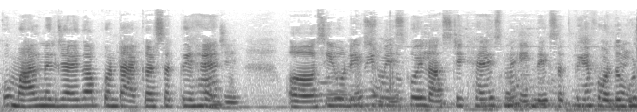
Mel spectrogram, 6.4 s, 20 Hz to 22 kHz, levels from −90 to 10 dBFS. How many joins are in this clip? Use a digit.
1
